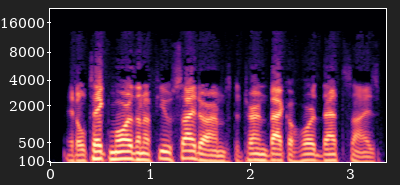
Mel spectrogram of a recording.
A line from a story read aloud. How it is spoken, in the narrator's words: Pitt said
